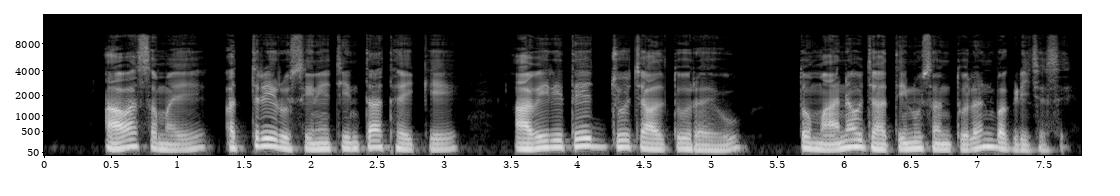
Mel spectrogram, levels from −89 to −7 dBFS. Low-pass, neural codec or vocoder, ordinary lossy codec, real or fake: 9.9 kHz; none; none; real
